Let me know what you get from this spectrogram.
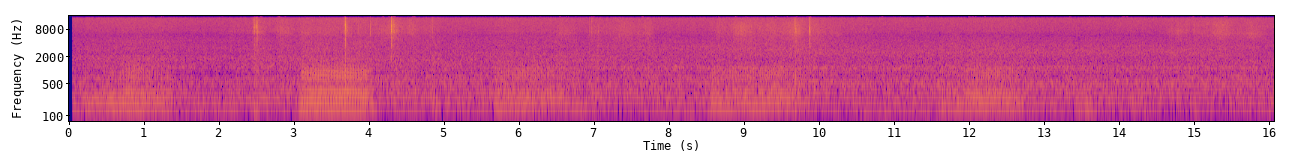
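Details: Sleeping pet cat snoring indoors in a small room, low harmonic rasping breaths rising and falling every two seconds or so, with a few sharp clicks and knocks between breaths.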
